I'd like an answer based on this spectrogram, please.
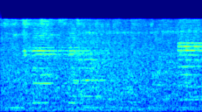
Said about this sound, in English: In the real-life perpetual traffic jam that is downtown Cairo, there is a reverse upstairs-downstairs phenomenon.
